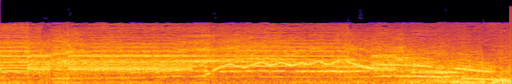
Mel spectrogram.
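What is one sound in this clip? Tyres screech loudly as cars drift and spin.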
